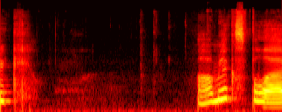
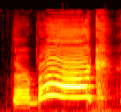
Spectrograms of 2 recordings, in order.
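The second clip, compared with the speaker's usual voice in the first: higher, much louder cry; acted excited announcement; 8 semitones higher, 11 dB louder than usual. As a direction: proclaim the big return. Acting out the toys' return.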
